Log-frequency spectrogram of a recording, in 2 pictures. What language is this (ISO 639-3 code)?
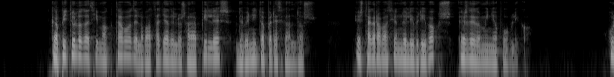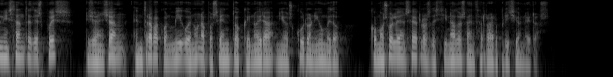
spa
